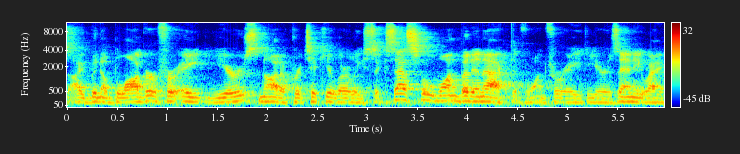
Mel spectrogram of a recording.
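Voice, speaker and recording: At a moderate pace, a man with a medium pitch talks with fairly even intonation, with audible room echo and noticeable background noise. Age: 60s. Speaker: social media consultant and instructor. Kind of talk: seminar presentation. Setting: seminar with live audience.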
